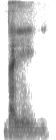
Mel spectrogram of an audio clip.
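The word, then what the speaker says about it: דיינו: las estrofas del poema Dayeinu, suficiente para nosotros, de la Haggadá de Pesaj. Y eran de esos judíos de Galicia, Europa del Este, que no pronuncian Dayeinu, sino Dayeini.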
